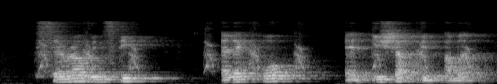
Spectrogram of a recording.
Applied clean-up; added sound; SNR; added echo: none; Bark; 17 dB; reverberation time 0.9 s.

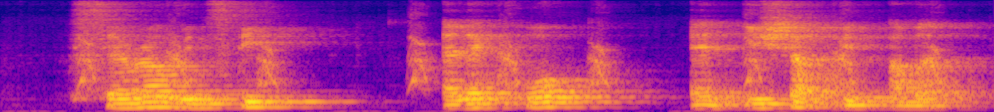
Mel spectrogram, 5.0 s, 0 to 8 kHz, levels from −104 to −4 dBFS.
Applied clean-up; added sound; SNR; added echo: neural separator model SepFormer DNS4.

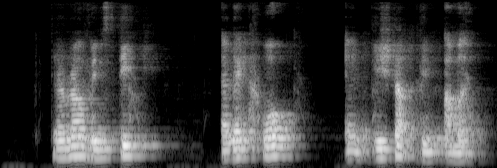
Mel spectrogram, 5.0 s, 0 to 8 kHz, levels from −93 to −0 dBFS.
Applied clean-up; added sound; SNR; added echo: neural mask model DeepFilterNet 3.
